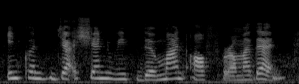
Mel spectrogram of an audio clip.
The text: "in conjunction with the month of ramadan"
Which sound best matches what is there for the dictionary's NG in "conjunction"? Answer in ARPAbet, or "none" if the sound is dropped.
none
